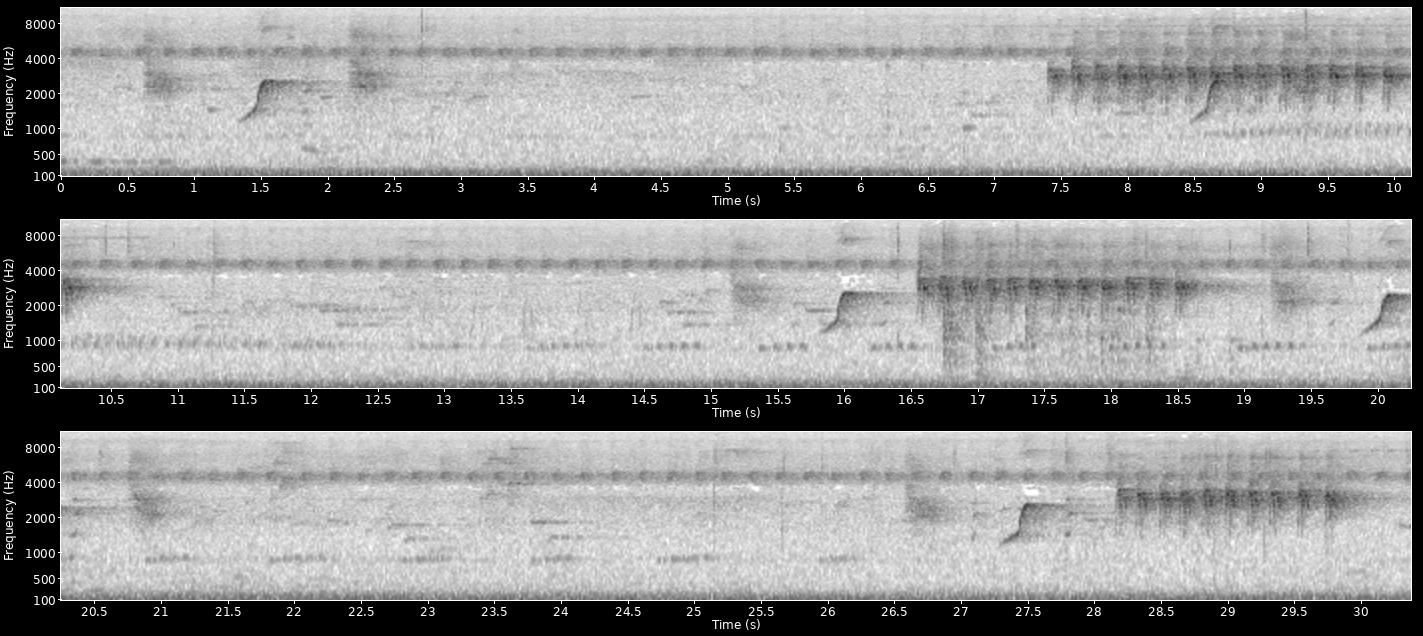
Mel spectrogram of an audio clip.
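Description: A steady high insect drone runs throughout. A bird repeatedly gives short rising whistles and three loud, rapid trills of two to three seconds each, about ten seconds apart.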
